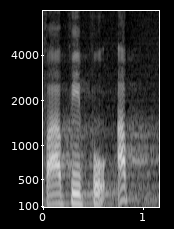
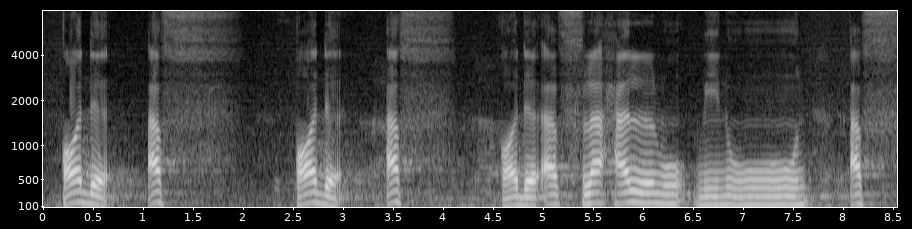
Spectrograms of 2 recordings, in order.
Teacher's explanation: Ini ujung ee gigi seri atas tempelkan ke bibir bawah bagian dalam. Tuh kan. Dan dia wajib ada udara yang keluar. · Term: fa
